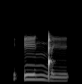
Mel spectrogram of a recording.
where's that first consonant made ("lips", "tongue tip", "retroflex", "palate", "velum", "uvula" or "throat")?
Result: throat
